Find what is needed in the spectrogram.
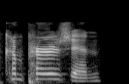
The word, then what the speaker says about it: compersion: is this idea of compersion. Did I say it right? – Yes.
